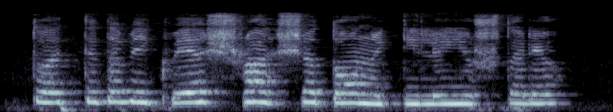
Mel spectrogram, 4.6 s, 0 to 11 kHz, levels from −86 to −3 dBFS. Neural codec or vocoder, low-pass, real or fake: none; 7.2 kHz; real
